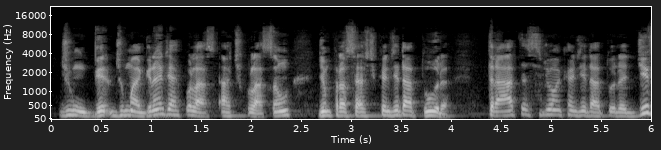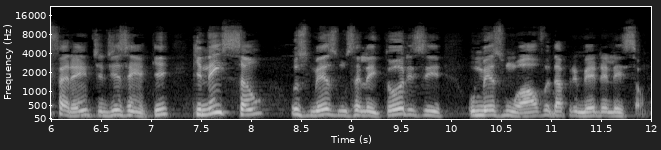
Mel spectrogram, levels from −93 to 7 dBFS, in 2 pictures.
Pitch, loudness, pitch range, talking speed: 155 Hz, -23 LUFS, 140-175 Hz, 155 wpm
